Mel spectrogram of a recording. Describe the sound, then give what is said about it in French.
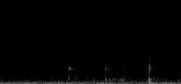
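Quiet mouth sounds from someone taking a small sip of water: a few soft wet clicks and a slightly louder gulp near the end, with no talking. “Voilà le texte que nous avons sur notre table ce matin et que nous allons considérer après une petite gorgée d'eau, si vous me le permettez.”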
